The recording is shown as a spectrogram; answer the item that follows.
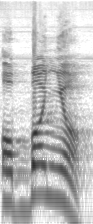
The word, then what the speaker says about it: Obonyo: Some people have a problem pronouncing that name. It is Obonyo, O-B-O-N-Y-O.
